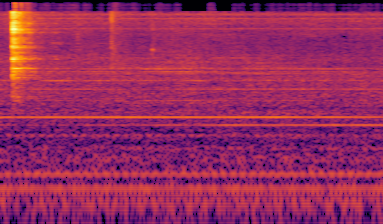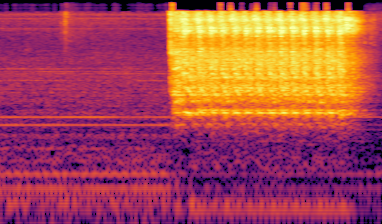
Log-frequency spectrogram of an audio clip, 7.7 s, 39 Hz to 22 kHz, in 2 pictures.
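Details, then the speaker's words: Honda CBR600-engined go-kart with four carburetors, starting once the leaking carbs stopped leaking: cranking, then rough pulsing roar with popping as it spits back through the carburetors; cause unknown. "something's going on in the carburetor here that was weird it's like shooting through the carburetor i don't know what that was about"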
